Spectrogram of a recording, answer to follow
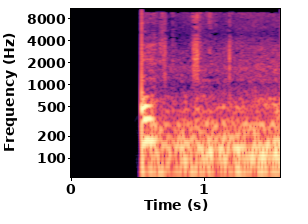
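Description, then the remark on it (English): After a brief silence, a steady low rumble cuts in abruptly and continues as a union worker drives his car along a line of traffic of people already two hours late to work, a dense engine-and-tire drone with no voices. “And this union worker, I don't know, Matt, I don't know if you have this video yet, but a guy recorded himself driving the line of traffic from people that are already 2 hours late to work.”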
